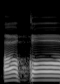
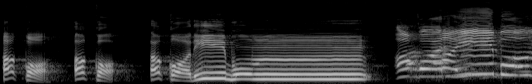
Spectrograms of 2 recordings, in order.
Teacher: قاف کو موٹا رکھیں قاف پر زبر ہے حرکت کو نہیں کھینچیں گے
